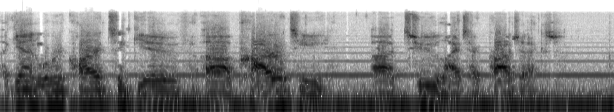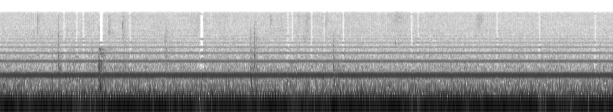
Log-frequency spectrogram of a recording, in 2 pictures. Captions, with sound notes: - Again, we're required to give priority to LIHTC projects. (buzzing sound)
